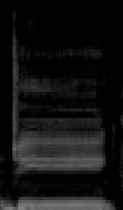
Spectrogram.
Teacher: جی کھڑی زیر کو بھی ایک الف کی مقدار میں کھینچ لیں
